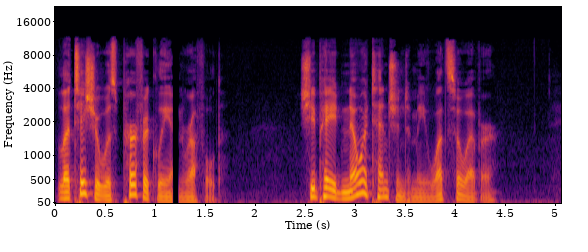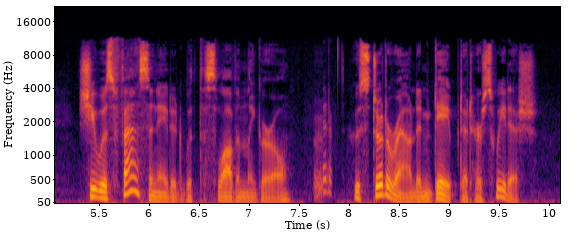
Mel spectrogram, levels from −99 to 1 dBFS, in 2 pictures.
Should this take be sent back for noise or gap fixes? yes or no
yes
